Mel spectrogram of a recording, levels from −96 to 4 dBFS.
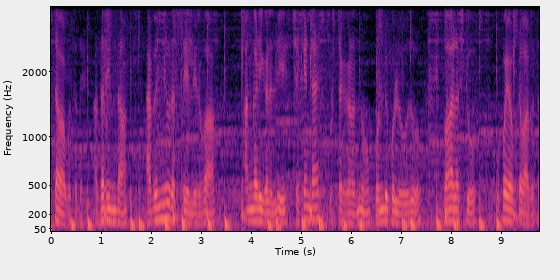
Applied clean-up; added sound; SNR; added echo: none; Drum kit; 3 dB; none.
